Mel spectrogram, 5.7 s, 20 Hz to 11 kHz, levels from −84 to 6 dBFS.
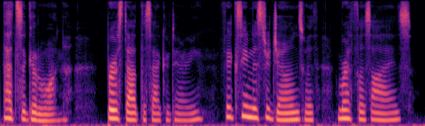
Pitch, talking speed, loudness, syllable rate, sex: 195 Hz, 150 wpm, -18 LUFS, 4.6 syllables/s, female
